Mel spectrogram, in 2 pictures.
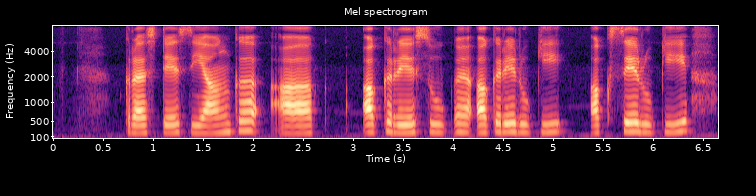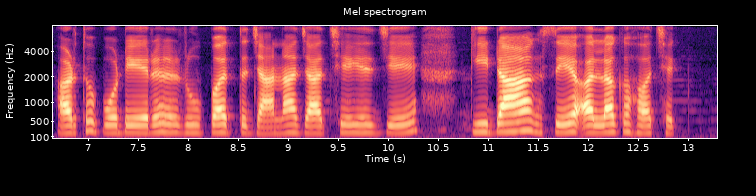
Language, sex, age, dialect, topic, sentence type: Magahi, female, 18-24, Northeastern/Surjapuri, agriculture, statement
